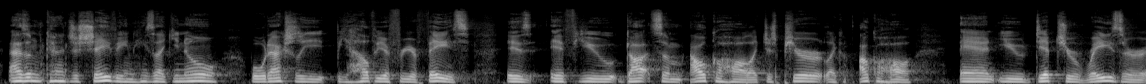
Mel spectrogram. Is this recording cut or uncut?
uncut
